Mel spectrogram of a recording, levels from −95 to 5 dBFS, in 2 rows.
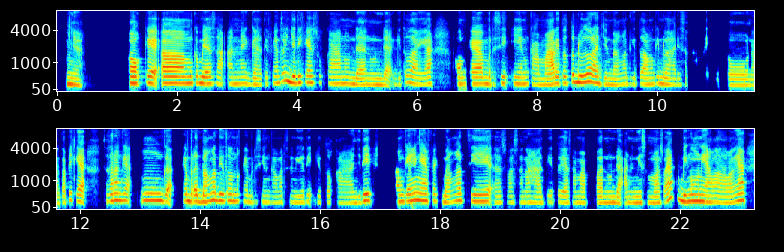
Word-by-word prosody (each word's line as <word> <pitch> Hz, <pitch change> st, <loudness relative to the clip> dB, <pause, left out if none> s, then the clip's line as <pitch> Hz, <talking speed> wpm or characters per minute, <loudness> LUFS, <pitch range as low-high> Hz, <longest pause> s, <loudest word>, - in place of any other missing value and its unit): M 190 Hz, -, +3 dB
ya. 170 Hz, -2 st, -2 dB, 0.8 s
Oke, 205 Hz, 0 st, +5 dB
mmm, 200 Hz, 0 st, +7 dB
kebiasaan 195 Hz, -2 st, 0 dB
negatifnya 185 Hz, +1 st, -7 dB
tuh, 265 Hz, -, -4 dB
jadi 215 Hz, -2 st, +5 dB
kayak 220 Hz, -1 st, -1 dB
suka 195 Hz, -3 st, -4 dB
nunda-nunda, 175 Hz, -3 st, -2 dB
gitu 185 Hz, +5 st, -9 dB
lah 195 Hz, -3 st, -1 dB
ya. 185 Hz, +2 st, -3 dB, 0.3 s
Mmm, 190 Hz, 0 st, -3 dB
kayak 190 Hz, 0 st, +4 dB
bersihin 190 Hz, +1 st, -4 dB
kamar, 170 Hz, -1 st, +1 dB
itu 200 Hz, +2 st, -5 dB
tuh 240 Hz, +4 st, 0 dB
dulu 225 Hz, +1 st, +6 dB
rajin 195 Hz, -5 st, +1 dB
banget, 170 Hz, +2 st, -6 dB
gitu 185 Hz, -, -27 dB
lah, -, -, -1 dB
mungkin 185 Hz, +2 st, -5 dB
2 180 Hz, -, -2 dB
hari 170 Hz, 0 st, -13 dB
sekali, 405 Hz, -, -25 dB, 0.2 s
gitu. 165 Hz, -, -12 dB, 0.3 s
Nah 160 Hz, -, -9 dB
tapi 175 Hz, +9 st, -7 dB
kayak, 200 Hz, -4 st, +1 dB, 0.2 s
sekarang 215 Hz, +2 st, +1 dB
kayak, 220 Hz, -2 st, -2 dB
nggak 230 Hz, -3 st, +2 dB, 0.2 s
kayak 215 Hz, -, 0 dB
berat 195 Hz, -1 st, +4 dB
banget 200 Hz, +6 st, +3 dB, 0.2 s
gitu, -, -, -5 dB
untuk 210 Hz, 0 st, -2 dB
kayak 195 Hz, -2 st, -9 dB
bersihin 185 Hz, 0 st, -13 dB
kamar 175 Hz, 0 st, -13 dB
sendiri, 180 Hz, +1 st, -9 dB
gitu 180 Hz, -2 st, -15 dB
kan. 165 Hz, 0 st, -9 dB
Jadi, 175 Hz, +6 st, +3 dB, 0.5 s
ng 195 Hz, 0 st, -1 dB
kayaknya 210 Hz, +4 st, +4 dB, 0.2 s
ngefek 210 Hz, -1 st, -8 dB
banget 195 Hz, +5 st, -1 dB
sih, 200 Hz, -2 st, 0 dB, 0.2 s
eee, 175 Hz, 0 st, -10 dB
suasana 175 Hz, 0 st, -12 dB
hati 175 Hz, +1 st, -8 dB
itu 185 Hz, -, -30 dB
ya, 170 Hz, 0 st, -3 dB
sama 170 Hz, -1 st, -7 dB, 0.2 s
penundaan 170 Hz, -1 st, -3 dB
ini 170 Hz, -, -1 dB
semua. 170 Hz, -1 st, -3 dB
Soalnya 215 Hz, -, 0 dB
aku 315 Hz, -, -12 dB
bingung 205 Hz, +1 st, +5 dB
nih 200 Hz, -, +4 dB
awal-awalnya, 180 Hz, +4 st, 0 dB
190 Hz, 175 wpm, -20 LUFS, 175-205 Hz, 0.8 s, mmm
